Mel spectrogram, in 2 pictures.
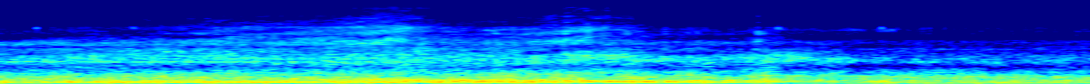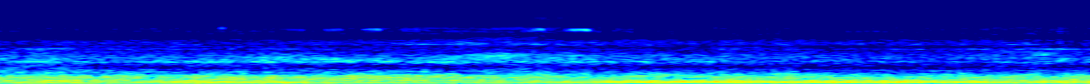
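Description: A motor scooter rides ahead on a wet road.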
